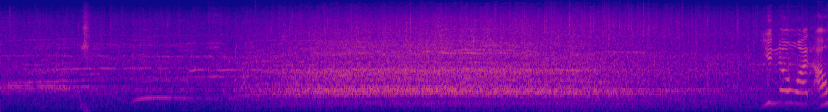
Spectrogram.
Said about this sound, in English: They're cheering so much.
